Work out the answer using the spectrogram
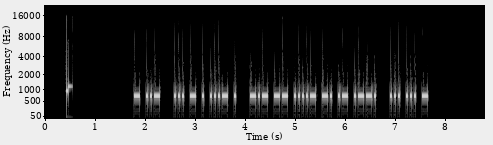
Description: Morse code, heard as a keyed tone, about 30 wpm, 700 Hz. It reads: TU STEVE KM4NAP SST
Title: K1USN SST QSO Practice - 30wpm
